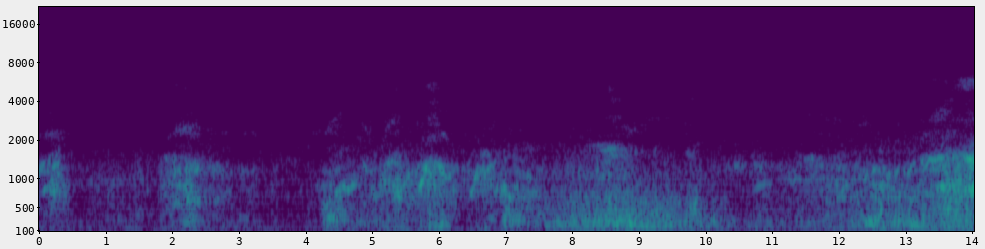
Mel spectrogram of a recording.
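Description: Battery-electric RC cars driving on a dirt track: their motors whine up and down in pitch as they accelerate and slow, several times over, with tyres scrabbling on loose dirt. The loudest pass comes near the end.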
